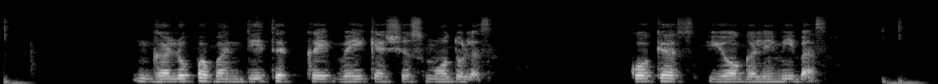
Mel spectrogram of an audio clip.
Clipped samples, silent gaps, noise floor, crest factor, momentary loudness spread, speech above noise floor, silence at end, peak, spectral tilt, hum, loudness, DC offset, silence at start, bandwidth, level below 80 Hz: under 0.1%; none; -87 dBFS; 22 dB; 17 LU; 65 dB; 0.2 s; -2 dBFS; -5 dB/octave; none; -22 LUFS; under 0.1%; 0.05 s; 9.8 kHz; -52 dBFS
